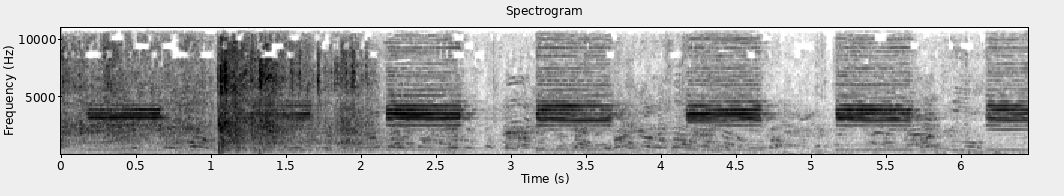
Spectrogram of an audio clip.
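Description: An electronic warning beeper sounding about once a second, each beep about half a second long, under several people's voices. A loud sharp bang comes about a second in.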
